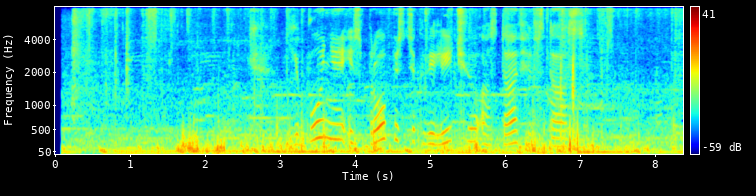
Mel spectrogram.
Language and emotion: Russian, neutral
